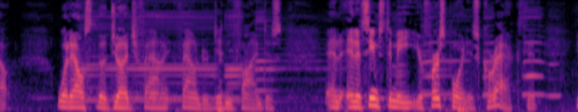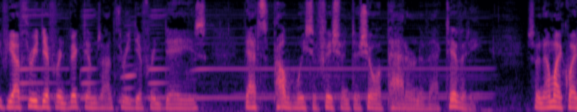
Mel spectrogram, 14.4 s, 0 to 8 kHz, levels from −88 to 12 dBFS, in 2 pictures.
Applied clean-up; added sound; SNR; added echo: none; Harmonica; 16 dB; none.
